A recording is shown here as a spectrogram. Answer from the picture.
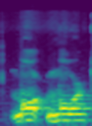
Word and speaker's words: Marg: See, uh, is that how you said pronounce it? Morg? Morg. See, Yep. short for Morgan.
